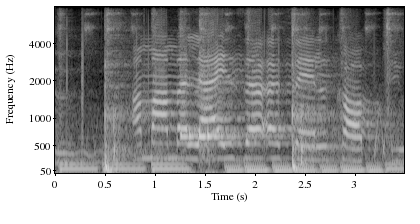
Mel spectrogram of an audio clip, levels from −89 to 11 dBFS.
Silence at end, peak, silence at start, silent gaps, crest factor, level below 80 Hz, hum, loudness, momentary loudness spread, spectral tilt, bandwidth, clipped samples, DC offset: 0 s; -4 dBFS; 0 s; none; 12 dB; -22 dBFS; none; -15 LUFS; 7 LU; -5 dB/octave; 8 kHz; under 0.1%; under 0.1%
